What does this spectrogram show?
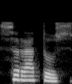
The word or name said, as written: seratus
